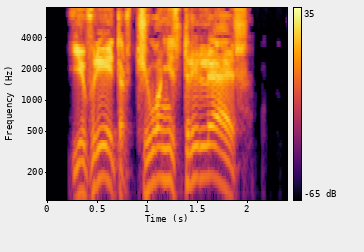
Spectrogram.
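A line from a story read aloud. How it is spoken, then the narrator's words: Barking shout. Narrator (Russian): рявкнул Илья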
